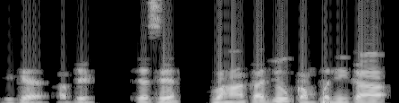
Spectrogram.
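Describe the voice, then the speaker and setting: A man teaching a casual exam-prep history lecture, his voice sitting a little high. He talks informally, drills names by repeating them and keeps asking if students follow. The sound is close and dry, with almost no room. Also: fairly even intonation, moderate pace, dry recording, lo-fi sound. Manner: informal, repeats key terms and checks understanding.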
